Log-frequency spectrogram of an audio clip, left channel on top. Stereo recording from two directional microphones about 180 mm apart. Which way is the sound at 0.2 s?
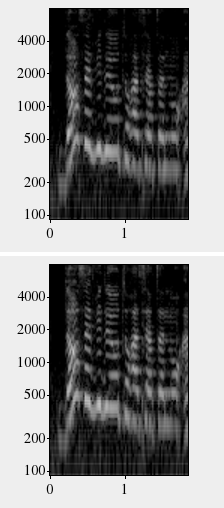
35° right (ahead or behind).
